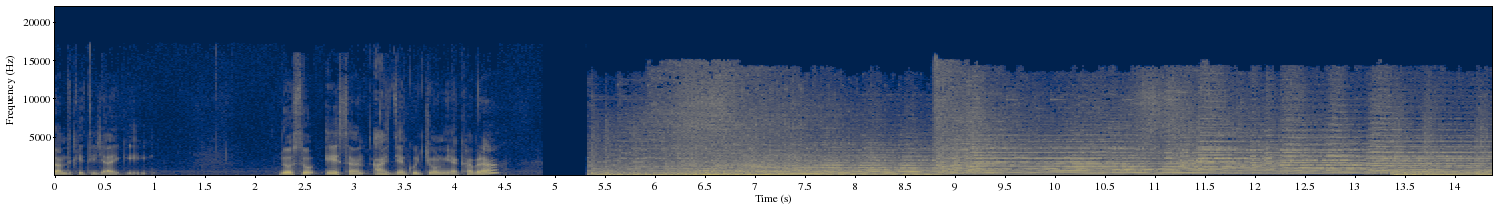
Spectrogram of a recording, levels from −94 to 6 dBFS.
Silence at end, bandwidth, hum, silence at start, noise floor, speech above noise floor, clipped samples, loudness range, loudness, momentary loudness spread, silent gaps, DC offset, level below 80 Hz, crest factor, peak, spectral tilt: 0 s; 16.5 kHz; none; 0 s; -66 dBFS; 37 dB; under 0.1%; 6 LU; -26 LUFS; 8 LU; 4.88-5.30 s; under 0.1%; -40 dBFS; 16 dB; -12 dBFS; -5 dB/octave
